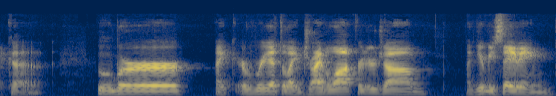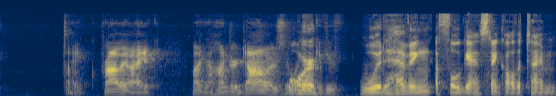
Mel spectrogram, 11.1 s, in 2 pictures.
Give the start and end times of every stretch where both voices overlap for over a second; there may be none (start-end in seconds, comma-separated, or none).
none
